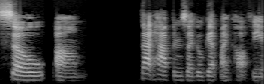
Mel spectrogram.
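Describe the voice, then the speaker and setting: A woman's very deep, low voice with a bright, sharp tone and a Canadian accent, recorded dry and close with no echo. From Canada. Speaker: podcast host sharing eating disorder recovery. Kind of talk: personal storytelling. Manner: animated.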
